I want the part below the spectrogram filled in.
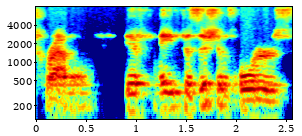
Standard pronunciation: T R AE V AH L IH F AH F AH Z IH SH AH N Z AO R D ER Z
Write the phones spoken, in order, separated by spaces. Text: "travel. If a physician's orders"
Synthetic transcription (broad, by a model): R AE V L IH F AH F AH Z IH SH AH N Z AO R D ER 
